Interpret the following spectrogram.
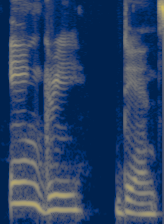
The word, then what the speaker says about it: ingredient: So I've heard a lot of people say it's ingredient. No, the stress is on the second syllable, which is ingredient.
